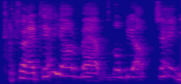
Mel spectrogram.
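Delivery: quick and hushed, tossing the line away; rushed repeat. Real, not acted. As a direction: rattle it off quickly under the breath. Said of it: "repeats the line".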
